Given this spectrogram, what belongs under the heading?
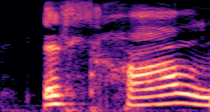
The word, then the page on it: k'iLxaal: hupa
